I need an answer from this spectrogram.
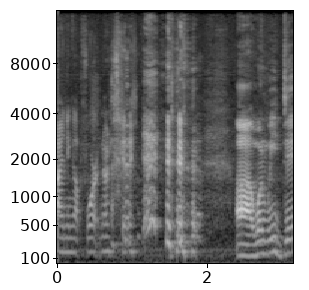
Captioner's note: laughs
